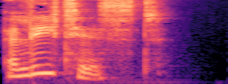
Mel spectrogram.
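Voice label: "elitist", British English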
